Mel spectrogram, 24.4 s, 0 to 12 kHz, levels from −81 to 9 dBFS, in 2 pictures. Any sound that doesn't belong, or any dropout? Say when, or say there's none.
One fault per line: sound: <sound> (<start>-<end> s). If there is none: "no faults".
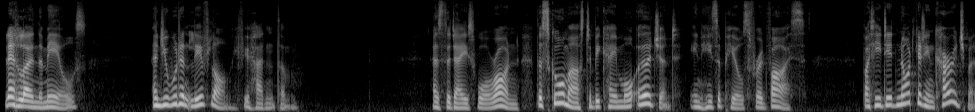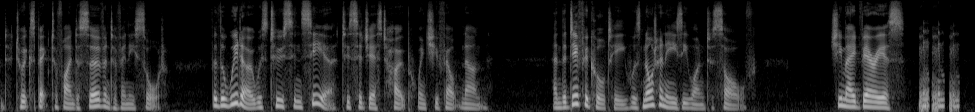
sound: laugh (23.7-24.2 s)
